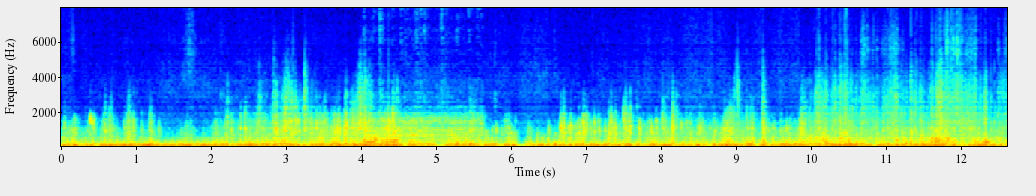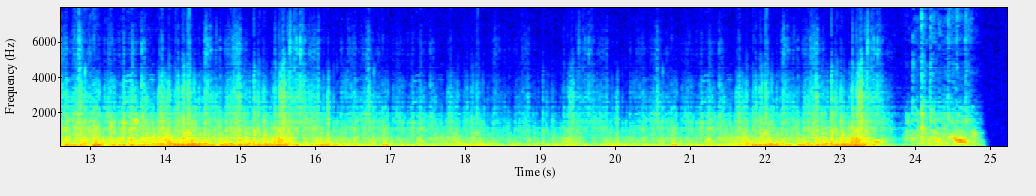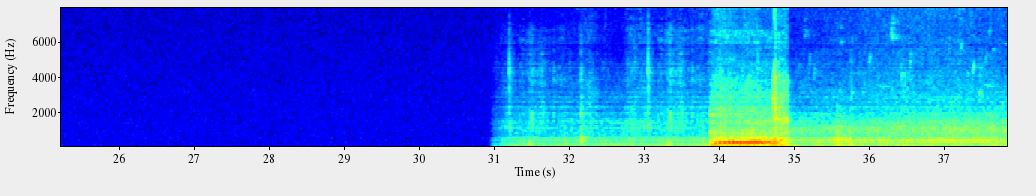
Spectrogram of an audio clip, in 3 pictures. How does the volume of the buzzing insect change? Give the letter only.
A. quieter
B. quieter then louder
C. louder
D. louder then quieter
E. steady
C.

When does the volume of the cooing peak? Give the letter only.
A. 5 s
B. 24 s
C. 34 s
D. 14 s
C.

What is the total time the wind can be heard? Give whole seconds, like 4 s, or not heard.
24 s.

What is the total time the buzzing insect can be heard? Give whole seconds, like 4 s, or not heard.
7 s.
